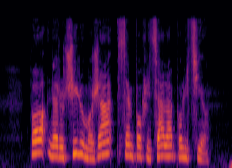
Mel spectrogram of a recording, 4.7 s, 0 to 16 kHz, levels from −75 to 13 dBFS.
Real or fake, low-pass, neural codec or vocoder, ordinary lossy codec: real; 10.8 kHz; none; none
